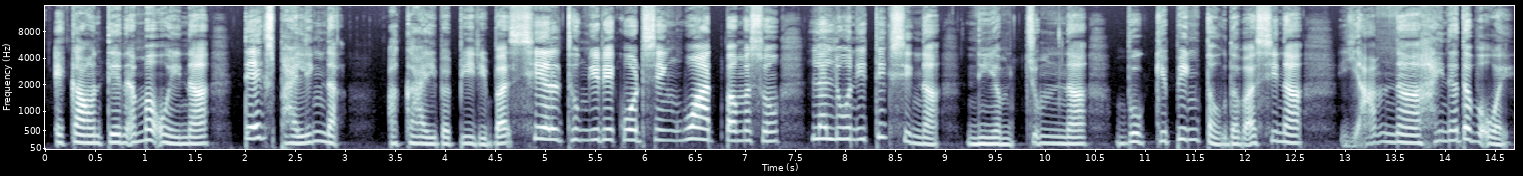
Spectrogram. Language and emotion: Manipuri, disgusted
